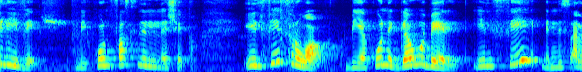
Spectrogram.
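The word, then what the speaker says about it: froid: الفي فروا بيكون الجو بارد. الفي بنسأل عن الطقس بنقول عليه الفي يعني بيكون بارد. الفي فروا بارد. اف ار او اي دي فروا. الفي فروا والدي هنا ما بتتنطقش، يبقى سي ليفير الفي فروا.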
